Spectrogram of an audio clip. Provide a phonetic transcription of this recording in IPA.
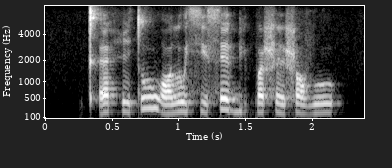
kʼ ɛ˧ h i˧˩ t u˦˥ w ɔ˩˧ l u˧˩ sʲ ɘ˧˩˧ s e˥˧ bʲ u˧ p ɐ˧ ʂ i˧˩˧ ʂ ɔ˧˩ v u˧

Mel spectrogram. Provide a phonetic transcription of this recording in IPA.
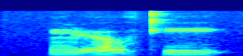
ɛ̃ ɭ œ lˠ ɛ̤ kʰ e

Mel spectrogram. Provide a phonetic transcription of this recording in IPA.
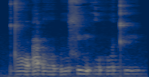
d ɔː˧˩ ʔ a˧˥ ʔ ɤː˩˧ ʔ ɯː˩ s iː˥˨ ŋ f u˥˨ h u˥˨ ə̯ kʰ i˧

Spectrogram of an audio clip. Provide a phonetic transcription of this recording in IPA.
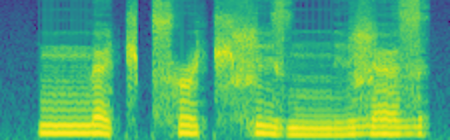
nː ɛ˦˨ t͡ʃ t͡sʰ ə˞˦ t͡ʃ ɬ i˦˨ z nː i˨˦ ɮ ɛ˦ z

